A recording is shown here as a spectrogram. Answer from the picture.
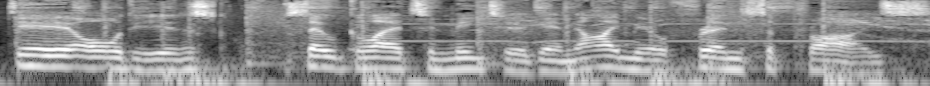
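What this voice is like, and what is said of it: Poor put-on Cockney accent. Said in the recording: “your broken Cockney accent. It's not authentic or funny.”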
